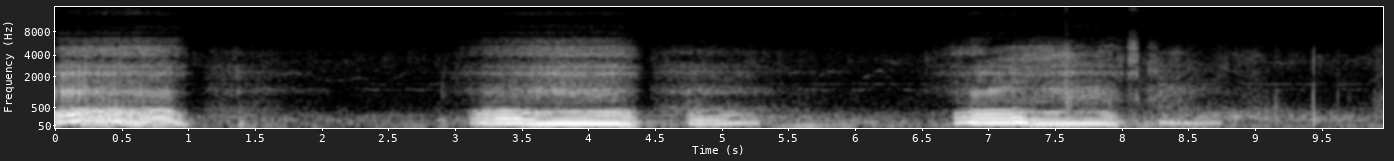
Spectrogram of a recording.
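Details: A woman in bed: loud, rattling, buzzy snores on each breath about four seconds apart, with quieter gaps in a quiet room; snoring.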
